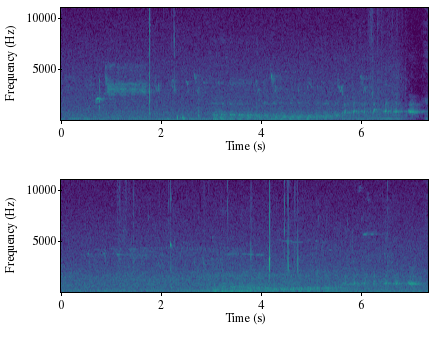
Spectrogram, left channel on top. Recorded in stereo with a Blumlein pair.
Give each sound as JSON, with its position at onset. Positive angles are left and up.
{"t": 2.9, "sound": "laughter", "azimuth_deg": 55, "distance_m": 8.0}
